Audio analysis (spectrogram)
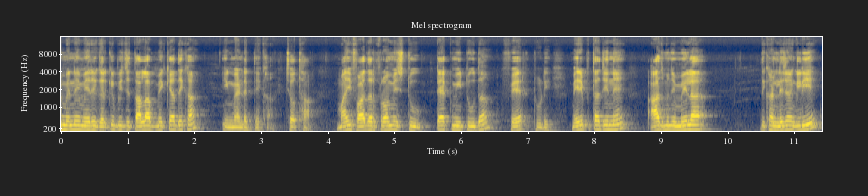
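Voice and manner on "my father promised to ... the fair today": slow reading aloud. Shown as a demonstration. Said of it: "teacher reads sentence slowly".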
